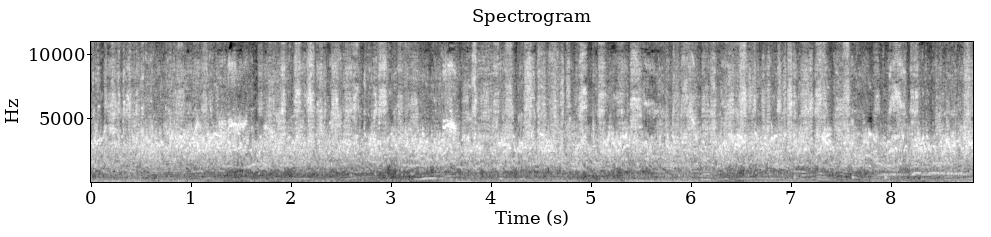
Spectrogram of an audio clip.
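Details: Chorus of happy budgerigars in an aviary colony, dense continuous high chirping and warbling chatter from many birds at once, steady level throughout with no clear pauses.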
